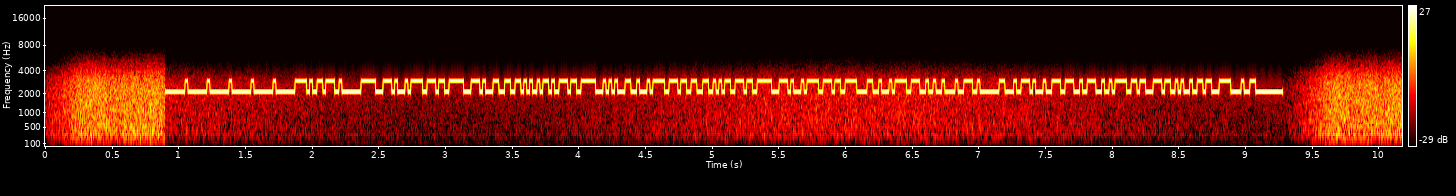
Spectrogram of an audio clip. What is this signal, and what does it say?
RTTY (45.45 baud, 850 Hz shift), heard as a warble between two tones, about 2550 Hz centre. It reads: THE THIRD TYPE IS THE OPEN-CHANNEL FLOW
